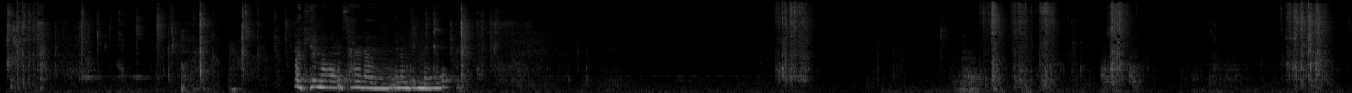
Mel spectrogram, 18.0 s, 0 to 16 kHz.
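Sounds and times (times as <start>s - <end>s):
person chewing crunchy snack: 10.3s - 10.9s, 17.0s - 18.0s.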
